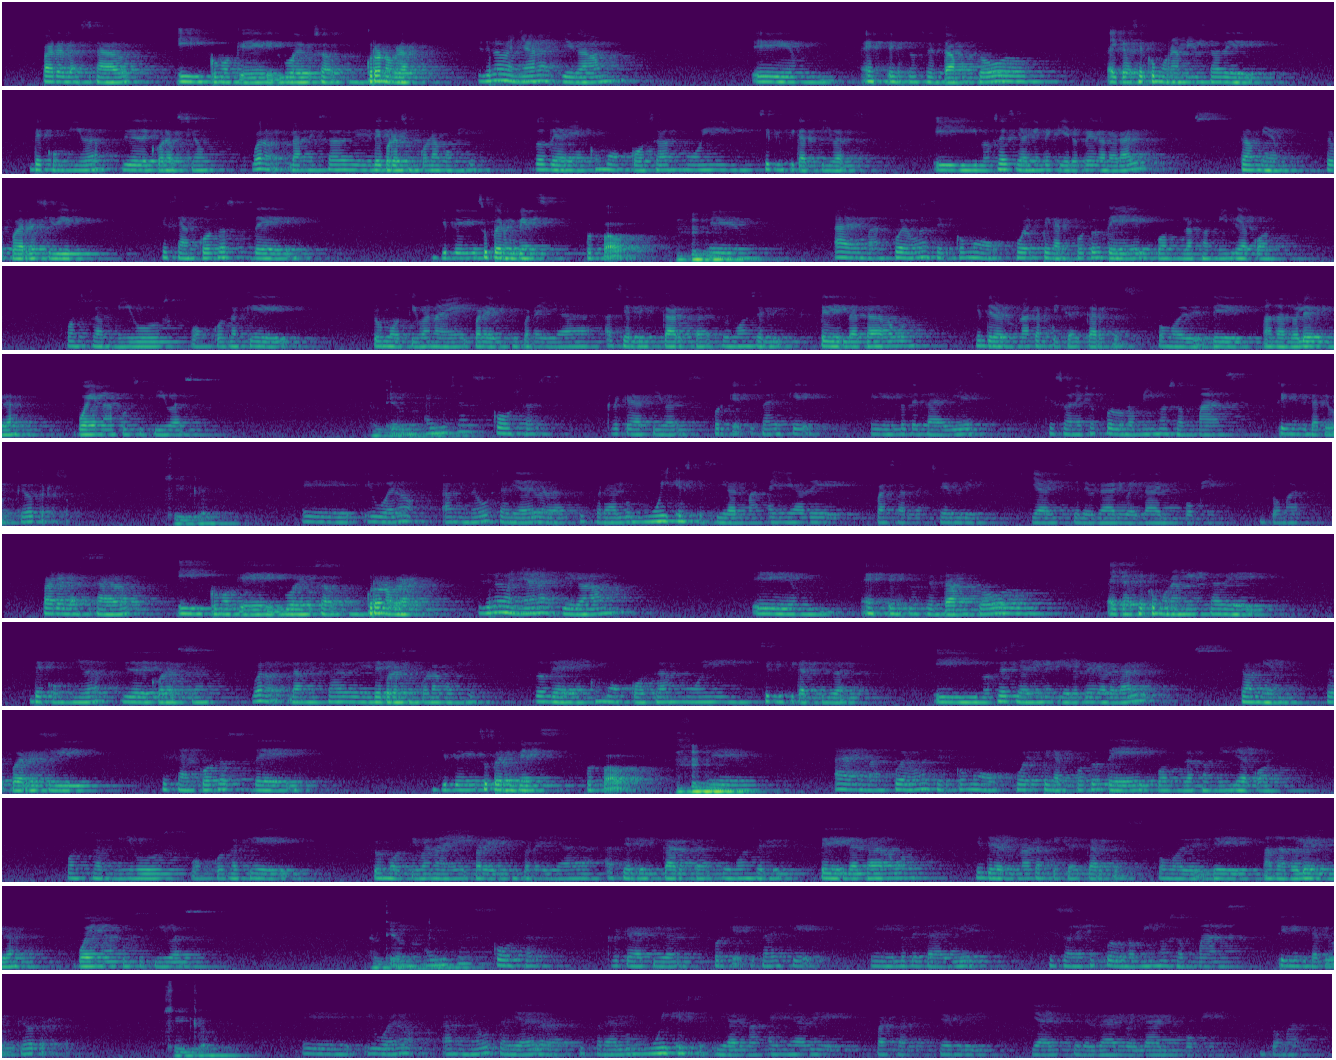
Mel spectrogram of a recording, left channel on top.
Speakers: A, on the left (about 45°); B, on the right (about 40°).
A: para el asado y como que luego, o sea, un cronograma. diez de la mañana llegamos, em, es- es- nos sentamos todos, hay que hacer como una mesa de, de comida y de decoración. Bueno, la mesa de decoración con la comida, donde hayan como cosas muy significativas. Y no sé si alguien le quiere regalar algo, s- también se puede recibir. que sean cosas de, de supervivencia, por favor.
B: <laughs>
A: Eh, además, podemos hacer como jue- pegar fotos de él con la familia, con, con sus amigos, con cosas que los motivan a él para irse para allá, hacerles cartas, podemos hacerle, pedirle a cada uno, entregarle una cartica de cartas, como de, de mandándole vibras buenas, positivas
B: Entiendo,
A: em,
B: entiendo.
A: hay muchas cosas recreativas, porque tú sabes que eh, los detalles que son hechos por uno mismo son más significativos que otros.
B: Sí, claro,
A: Eh, y bueno, a mí me gustaría de verdad que fuera algo muy especial, más allá de pasarla chévere y ya y celebrar y bailar y comer y tomar.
